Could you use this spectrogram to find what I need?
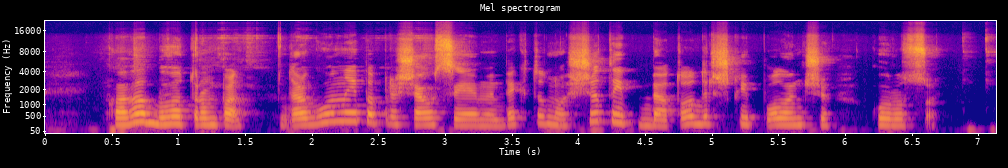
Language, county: Lithuanian, Šiauliai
